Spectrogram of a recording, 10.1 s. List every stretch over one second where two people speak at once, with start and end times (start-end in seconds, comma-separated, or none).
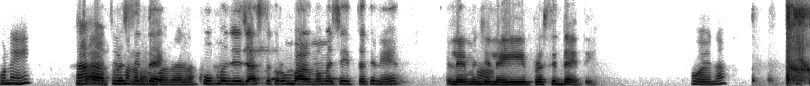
1.0-2.4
